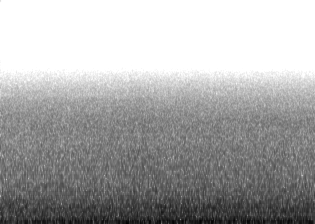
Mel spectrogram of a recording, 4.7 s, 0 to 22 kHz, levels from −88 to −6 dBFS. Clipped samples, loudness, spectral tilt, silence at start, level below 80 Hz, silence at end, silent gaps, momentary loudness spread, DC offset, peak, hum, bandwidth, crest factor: under 0.1%; -17 LUFS; -8 dB/octave; 0 s; -16 dBFS; 0 s; none; 3 LU; under 0.1%; -4 dBFS; none; 4.6 kHz; 12 dB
